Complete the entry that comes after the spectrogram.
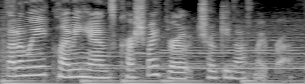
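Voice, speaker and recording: A woman reading a visual novel aloud as a game streamer, with expressive, theatrical delivery. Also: medium pitch, moderate pace, faint music behind. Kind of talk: dramatic narration of a visual novel with casual asides.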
